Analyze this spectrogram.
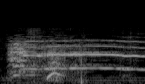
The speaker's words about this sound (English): Screech owl.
